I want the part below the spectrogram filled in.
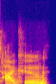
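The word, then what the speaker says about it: Thai Kun: And then one kind of wild card place that we found recently is called Tycoon in the Domain. So it's spelled T-H-A-I space K-U-N. – Oh. – I think it's kind of a play on the word tycoon, like the tropical storm, but it's just amazing Thai street food.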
